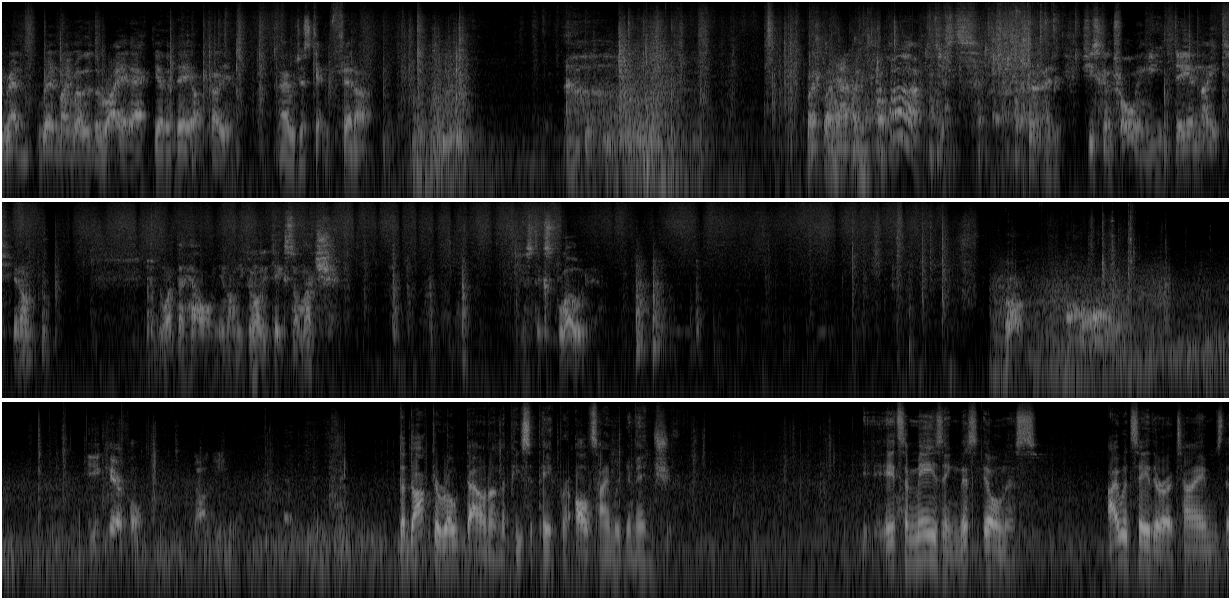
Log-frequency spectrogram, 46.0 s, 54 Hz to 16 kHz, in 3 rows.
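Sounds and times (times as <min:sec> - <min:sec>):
man sighing: 0:07.0 - 0:07.8
clatter and rubbing on counter: 0:07.8 - 0:13.2, 0:14.4 - 0:27.6
bark-like calls: 0:27.7 - 0:29.4.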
